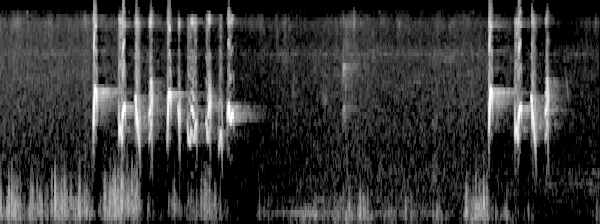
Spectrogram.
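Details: Streak-eared bulbul, a large territorial bird drawn in by a lure, gives short bursts of sharp, sliding chirps, two bursts about four seconds apart, over low rustling and knocking noise.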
